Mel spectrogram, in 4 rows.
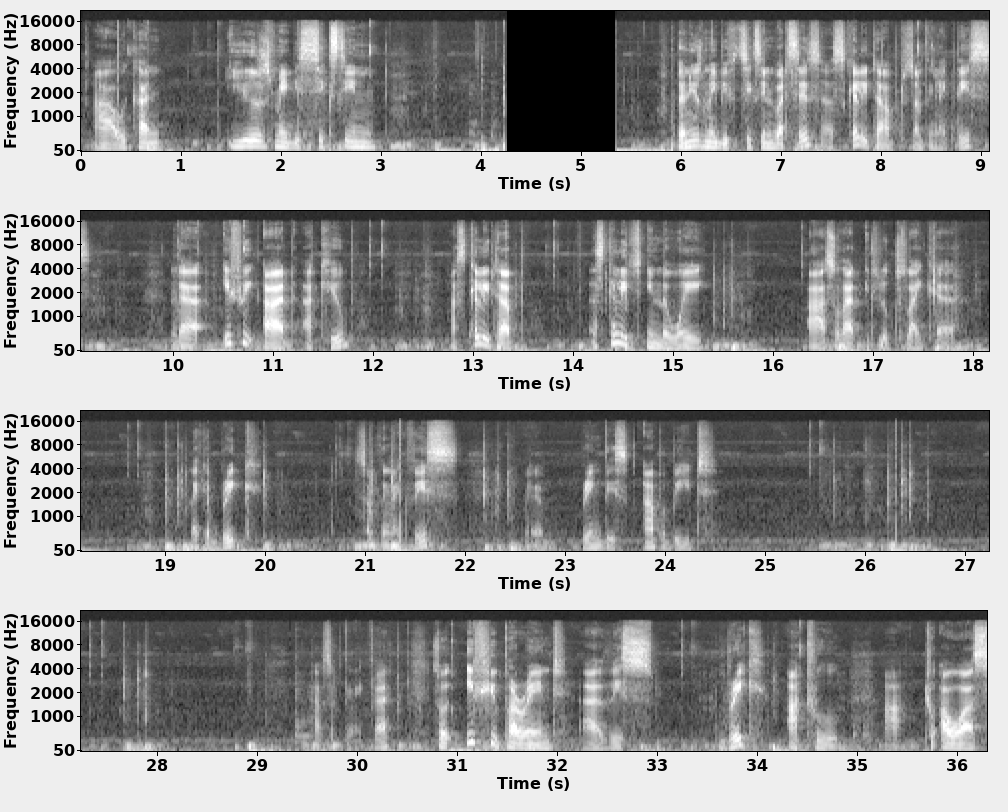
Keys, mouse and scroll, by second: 0.3 click, 1.3 click, 7.2 s, 8.6-9.1 scroll down 1, 9.1 Tab, 9.3 Tab, 9.8 scroll down 4, 10.6 shift+right click, 10.8 shift+a, 12.7 scroll up 1, 13.3 g, 14.4 KP_Decimal, 15.1-15.4 scroll down 6, 15.4 s, 16.7 `, 17.6 s, 19.0 s, 20.9 z, 21.3 `, 22.2 g, 26.3 `, 26.3 s, 27.7 s, 29.1-29.5 scroll down 6, 29.5 `, 30.0 scroll down 2, 30.4 KP_7, 30.7 scroll up 3, 31.4 z, 32.8 g, 34.3 shift+click.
